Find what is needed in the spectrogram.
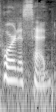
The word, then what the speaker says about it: Portishead: Portis head.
